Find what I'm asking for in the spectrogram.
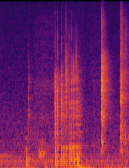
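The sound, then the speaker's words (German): Dice are rolled during a tabletop role-playing game, a quiet rattling clatter followed by two sharp, separate clicks as they settle. “Der Würfel ist tief gefallen.”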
